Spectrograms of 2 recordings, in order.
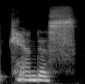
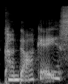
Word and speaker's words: Kandake: Yes, yeah, spelled with a C, and it looks like it should be pronounced with a soft C, Candace. You know, it's become a woman's name. Mm-hmm. And if you go back to our sources, it's spelled with a kappa, so we know that it was pronounced with a hard K sound, Kandake.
